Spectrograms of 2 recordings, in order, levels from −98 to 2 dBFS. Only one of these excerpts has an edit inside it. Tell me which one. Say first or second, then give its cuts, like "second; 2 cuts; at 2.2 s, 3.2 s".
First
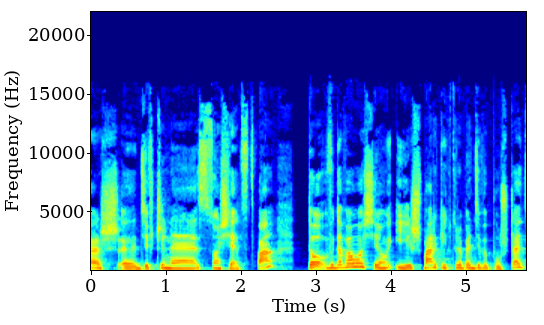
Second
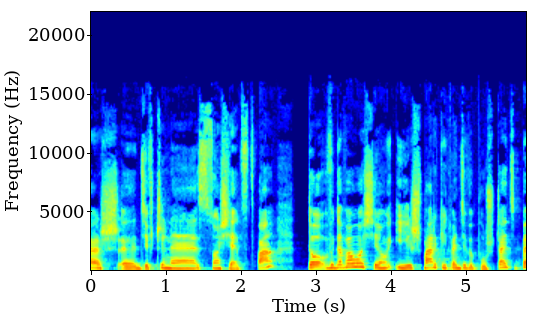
second; 1 cut; at 4.8 s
